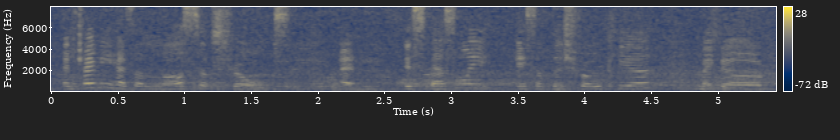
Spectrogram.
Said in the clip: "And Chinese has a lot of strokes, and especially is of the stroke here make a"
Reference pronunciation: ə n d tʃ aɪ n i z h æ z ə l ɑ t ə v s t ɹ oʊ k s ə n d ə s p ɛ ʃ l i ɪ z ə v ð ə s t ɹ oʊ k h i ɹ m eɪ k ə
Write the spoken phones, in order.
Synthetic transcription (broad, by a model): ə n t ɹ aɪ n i h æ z ə l ɑ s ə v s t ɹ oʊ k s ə n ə s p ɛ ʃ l i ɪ s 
